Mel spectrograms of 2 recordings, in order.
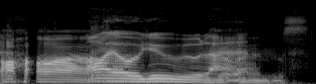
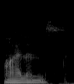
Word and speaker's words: Islands: And you said islands in a really bizarre way there. IOU lands. – Well, I wasn't sure whether it was Isles or. Islands. Islands. – That shouldn't affect how you pronounce the Isle part of either of them.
